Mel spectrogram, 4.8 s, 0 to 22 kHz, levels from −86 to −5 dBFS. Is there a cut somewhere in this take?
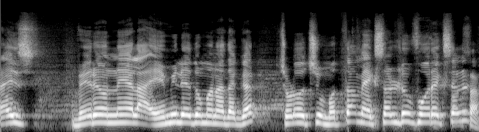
no; 0 cuts

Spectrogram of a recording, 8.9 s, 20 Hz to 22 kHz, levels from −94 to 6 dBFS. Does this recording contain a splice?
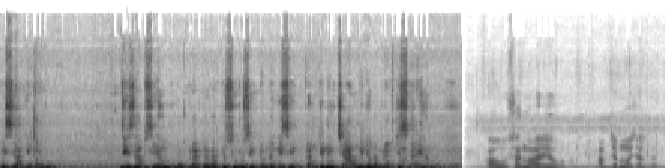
yes; 1 cut; at 6.1 s

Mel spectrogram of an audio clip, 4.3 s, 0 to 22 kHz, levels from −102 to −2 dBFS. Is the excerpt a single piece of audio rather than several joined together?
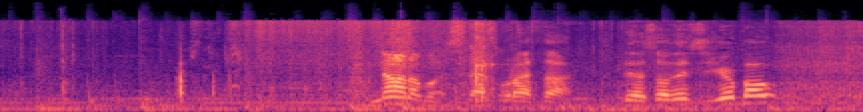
no; 1 cut; at 3.0 s

